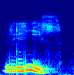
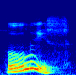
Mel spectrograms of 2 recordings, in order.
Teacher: лис перший звук л він твердий чи м'який другий третій с і в першій і в другій схемі є звук л тільки в першій він м'який ль а в другій твердий л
